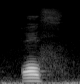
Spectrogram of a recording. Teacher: makhrajnya qaf itu ada di pangkal lidah, agak ke dalam, pangkal lidah bagian dalam.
